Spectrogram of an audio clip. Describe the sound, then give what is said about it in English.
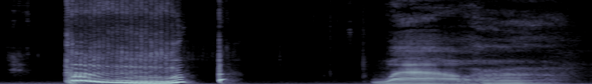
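A humpback whale whoop call: a loud, tonal call with rich harmonics that swoops down in pitch and then curls back up, followed by a brief pop and a longer, lower voiced moan. “So that is a sound that humpback whales worldwide all produce.”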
